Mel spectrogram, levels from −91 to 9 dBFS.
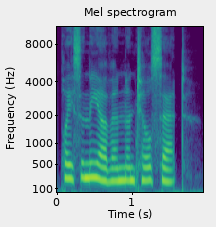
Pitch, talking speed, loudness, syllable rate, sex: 225 Hz, 185 wpm, -12 LUFS, 5.5 syllables/s, female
